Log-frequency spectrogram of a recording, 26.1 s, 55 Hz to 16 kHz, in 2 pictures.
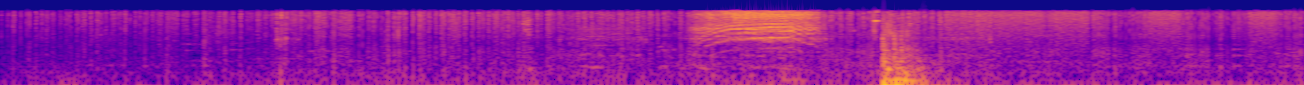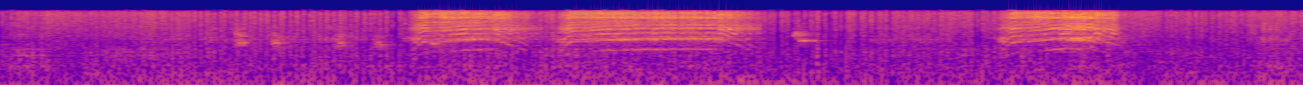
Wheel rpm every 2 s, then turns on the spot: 0, 0, 0, 60, 30, 0, 0, 20, 50, 100, 50, 50, 30.
8-10 14-16 24-26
